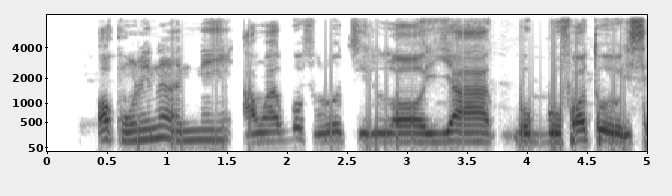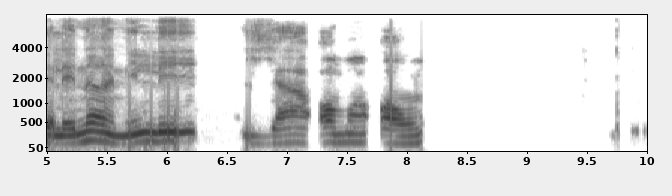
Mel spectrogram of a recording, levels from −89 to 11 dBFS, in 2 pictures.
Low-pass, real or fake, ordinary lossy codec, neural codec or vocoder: 7.2 kHz; real; none; none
